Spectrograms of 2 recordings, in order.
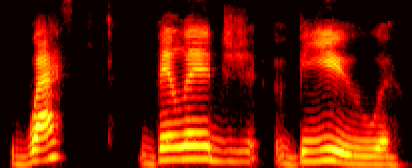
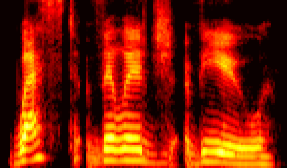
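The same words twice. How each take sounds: First: The phrase is said at a slower pace. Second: The phrase is said at a faster pace.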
